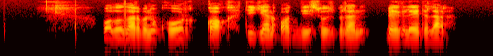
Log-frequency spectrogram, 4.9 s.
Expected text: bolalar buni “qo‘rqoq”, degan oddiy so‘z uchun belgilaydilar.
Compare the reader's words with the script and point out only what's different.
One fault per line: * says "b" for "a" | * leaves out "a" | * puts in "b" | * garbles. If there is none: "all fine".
* says "bilan" for "uchun"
